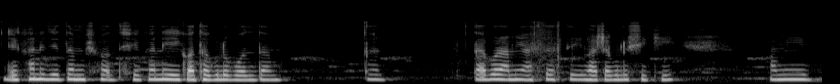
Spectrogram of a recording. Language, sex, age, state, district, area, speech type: Bengali, female, 18-30, West Bengal, Dakshin Dinajpur, urban, spontaneous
